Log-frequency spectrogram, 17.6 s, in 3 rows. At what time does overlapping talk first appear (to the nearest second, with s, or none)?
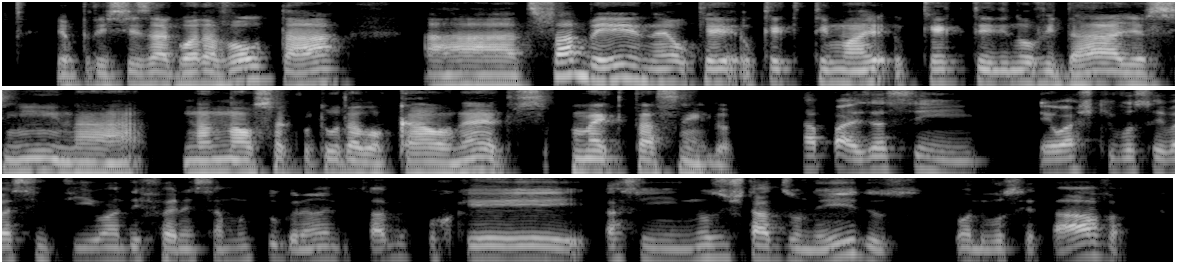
none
